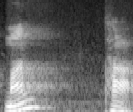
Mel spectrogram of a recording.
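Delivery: মানথা very slowly, split as মান, pause, থা; drawn-out teaching model of মানথা; syllable-by-syllable demo. Shown as a demonstration. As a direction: break মানথা in two with a long gap. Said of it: "আমরা একটু উচ্চারণ করে আসি".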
